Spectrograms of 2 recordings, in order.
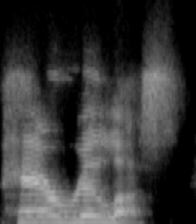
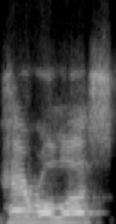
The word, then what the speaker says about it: perilous: but the word is pronounced perilous. But a lot Yeah. of people say that word, they butcher that word. They say perilous, perilous, perilous. They say Yeah. all kinds of different things.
